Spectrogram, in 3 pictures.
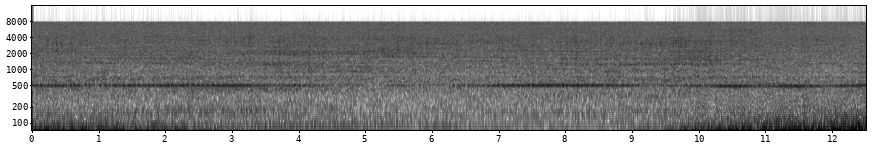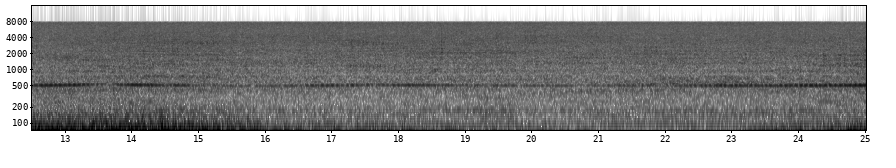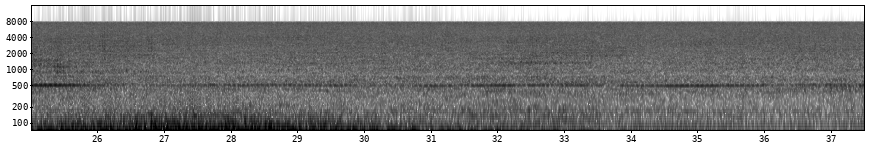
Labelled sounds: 25.3	25.6	vessel noise, 1.1 to 1.3 kHz

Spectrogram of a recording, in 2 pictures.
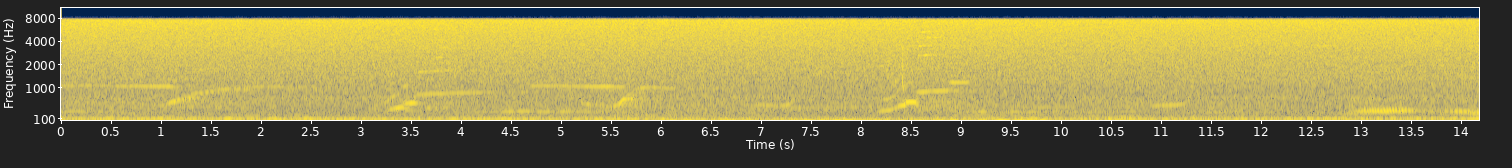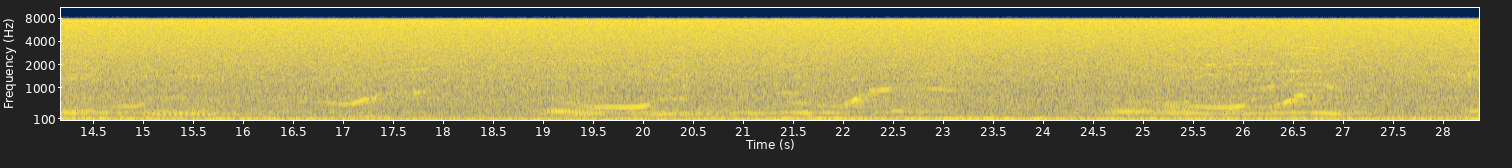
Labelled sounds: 0.7	1.6	humpback whale, 0.80 to 1.1 kHz
3.5	4.2	humpback whale, 0.80 to 1.7 kHz
5.1	6.1	humpback whale, 0.93 to 1.2 kHz
8.5	8.9	humpback whale, 0.80 to 0.96 kHz
21.3	22.5	humpback whale, 0.80 to 1.0 kHz
26.3	27.0	humpback whale, 0.96 to 1.7 kHz

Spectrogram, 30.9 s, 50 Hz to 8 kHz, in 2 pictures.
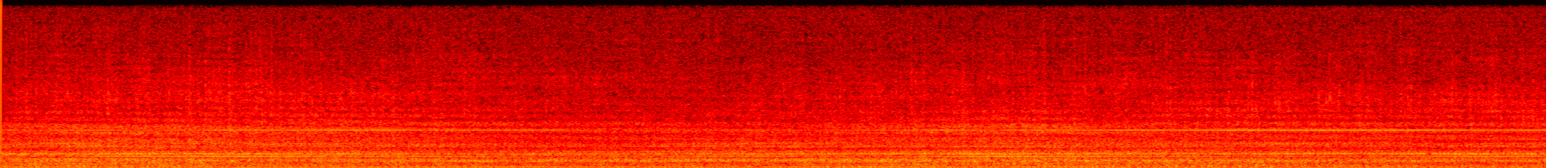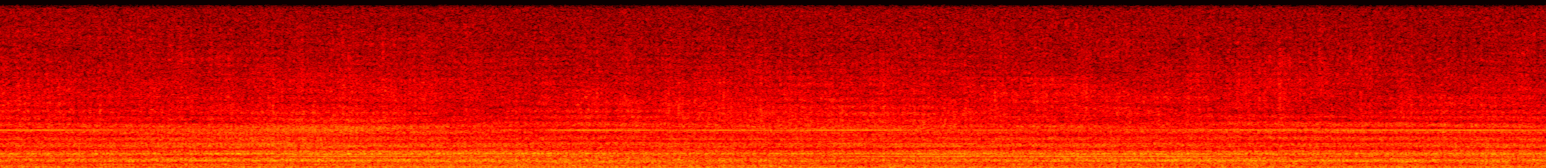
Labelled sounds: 21.0	21.3	vessel noise, 1.8 to 1.9 kHz

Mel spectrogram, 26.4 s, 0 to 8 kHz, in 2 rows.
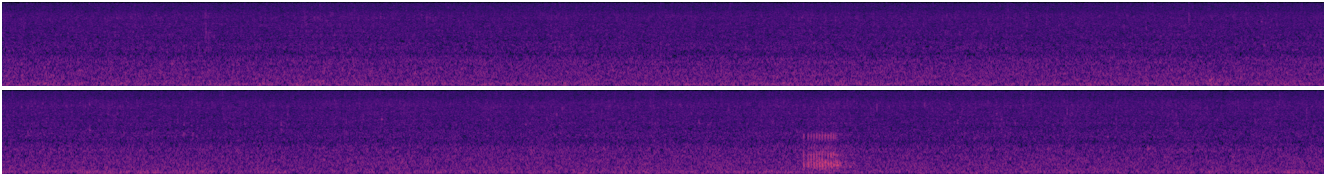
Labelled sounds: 21.2	21.6	croaking sound likely from a nearby submerged object, 1.3 to 1.6 kHz

